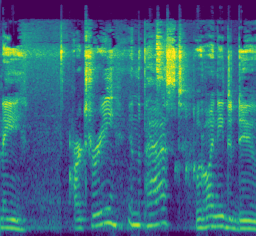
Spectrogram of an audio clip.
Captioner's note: computer notification sound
